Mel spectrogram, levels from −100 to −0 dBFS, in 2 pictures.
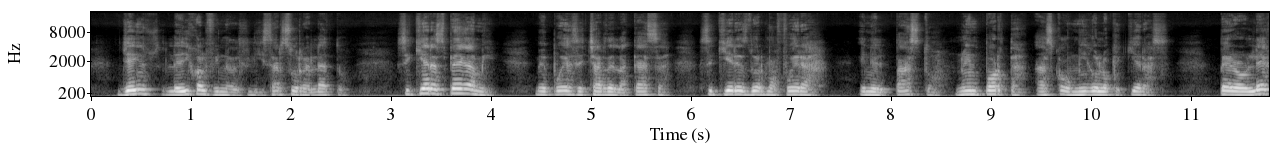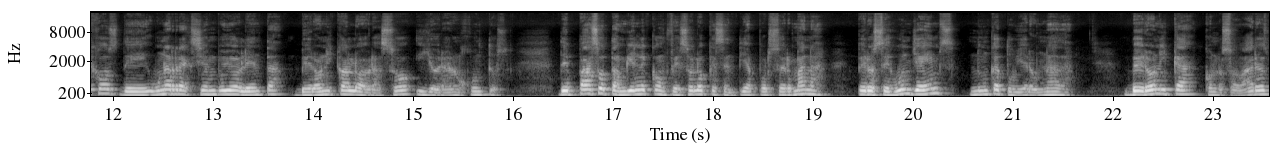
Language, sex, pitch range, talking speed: Spanish, male, 145-175 Hz, 160 wpm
